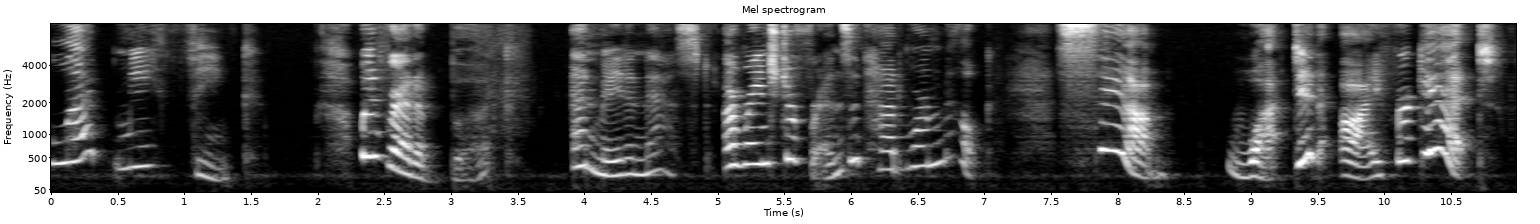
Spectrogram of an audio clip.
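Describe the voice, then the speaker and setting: Woman voicing a gentle, lilting storybook mother bear. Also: high-pitched, huge pitch swings, voice pushed up, exaggerated voice. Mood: pondering. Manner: coaxing, slow, drawn-out delivery. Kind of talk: children's storybook read-aloud.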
